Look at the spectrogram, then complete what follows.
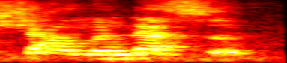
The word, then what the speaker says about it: Shalmaneser: In the Old Testament, it's pronounced Shalmaneser.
